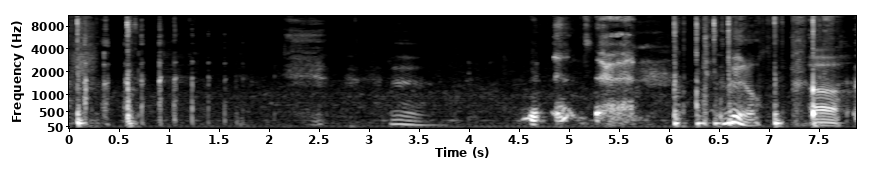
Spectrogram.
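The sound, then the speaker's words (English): Rapid clicking of a computer keyboard as a man tries to log in, bursts of sharp keystrokes continuing while he talks and groans in the background. “Oh man. The typing.”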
